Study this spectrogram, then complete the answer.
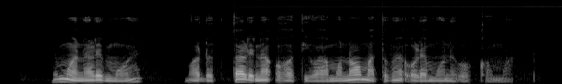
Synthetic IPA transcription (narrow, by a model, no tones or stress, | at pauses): nemwanaɾemoɛ | madottaɾenaʔohɔtiwamɔnɔɔmatomɛʔoɾeamɔneɣokɔma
